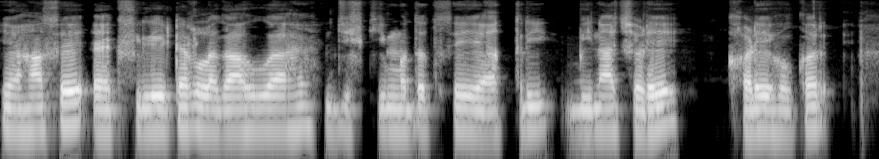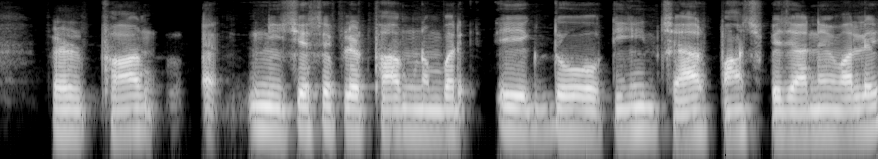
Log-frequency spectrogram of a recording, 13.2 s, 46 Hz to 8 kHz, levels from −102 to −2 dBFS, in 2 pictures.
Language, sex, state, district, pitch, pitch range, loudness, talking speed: Hindi, male, Uttar Pradesh, Gorakhpur, 120 Hz, 115-120 Hz, -18 LUFS, 130 wpm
